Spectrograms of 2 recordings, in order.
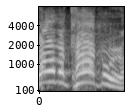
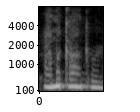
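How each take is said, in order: First: High, loud mock war cry; scary shout. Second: Soft, powerless imitation; mock feeble. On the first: Preacher imitating scary ladies walking around, shouting. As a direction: bellow it to frighten people. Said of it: "you'd be really scary". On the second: Preacher mimicking men with no bass, feebly. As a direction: say it weakly, without conviction. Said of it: "get some bass in your voice".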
